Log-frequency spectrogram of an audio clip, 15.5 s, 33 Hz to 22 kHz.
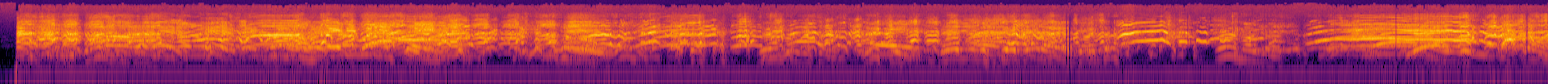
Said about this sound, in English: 22A, mixed drunken crowd.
